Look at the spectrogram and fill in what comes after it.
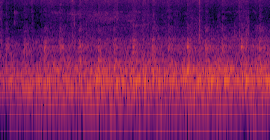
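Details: Samsung automatic washing machine during spin: rapid clattering knocks, about four a second, over a steady hum; cleaning won't cure it, worn clutch assembly/gearbox underneath is replaced with a new one.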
